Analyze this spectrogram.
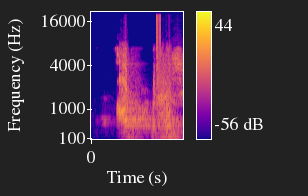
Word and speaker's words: اپبھرنش: اب وہ جو پراکرتی تھی وہ پھر بعد میں بھرنش کے روپ میں، یہ بھرنش بعض لوگ اس کو پڑھتے ہیں، درست تلفظ اس کا بھرنش، اپبھرنش بھی سنسکرت کے مقابلے میں عوامی بولنے کے لیے یہ بھی بہت ساری تھی.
